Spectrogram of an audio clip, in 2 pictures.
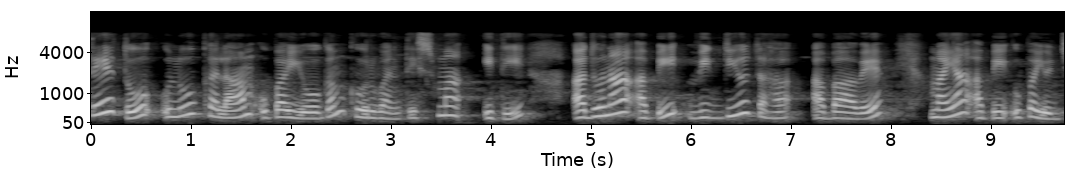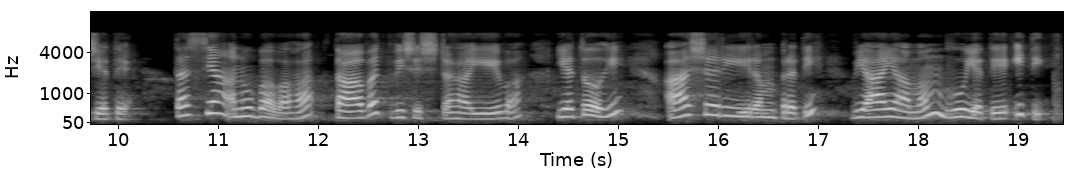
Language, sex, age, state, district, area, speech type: Sanskrit, female, 18-30, Karnataka, Udupi, urban, spontaneous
